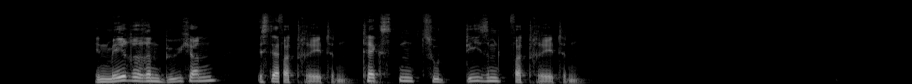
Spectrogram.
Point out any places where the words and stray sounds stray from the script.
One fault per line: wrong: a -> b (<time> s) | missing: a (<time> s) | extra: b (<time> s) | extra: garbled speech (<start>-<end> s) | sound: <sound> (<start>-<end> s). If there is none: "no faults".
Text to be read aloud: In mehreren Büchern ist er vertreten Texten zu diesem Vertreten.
no faults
